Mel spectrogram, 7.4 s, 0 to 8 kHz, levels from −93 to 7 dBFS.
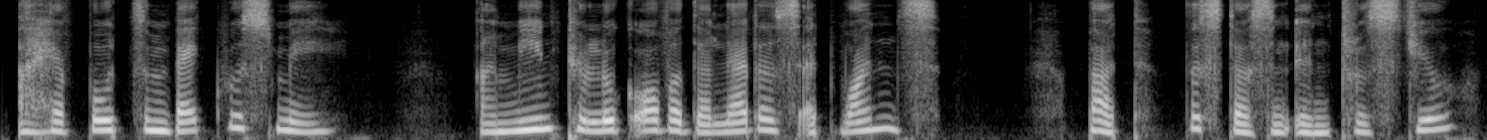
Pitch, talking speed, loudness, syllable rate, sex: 205 Hz, 160 wpm, -18 LUFS, 4.4 syllables/s, female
